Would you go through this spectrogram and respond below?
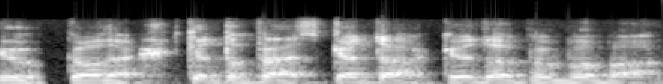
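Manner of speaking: busy, bossy, barking head-chef voice. Voicing a huge orc chef ordering students around the kitchen: busy chef barking orders. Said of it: "really busy, busy chef".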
